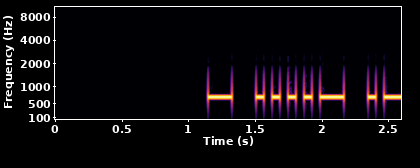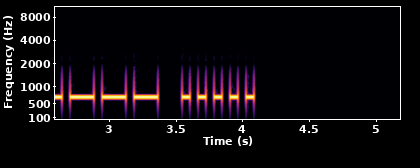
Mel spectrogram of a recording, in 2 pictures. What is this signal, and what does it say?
Morse code, heard as a keyed tone, about 20 wpm, 700 Hz. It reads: T415
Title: Numbers - Contest Style - 4-Digit 20wpm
